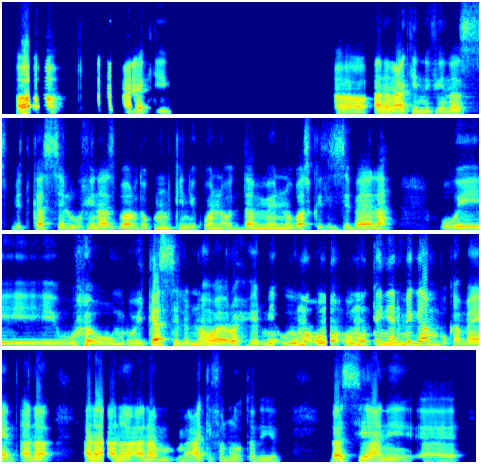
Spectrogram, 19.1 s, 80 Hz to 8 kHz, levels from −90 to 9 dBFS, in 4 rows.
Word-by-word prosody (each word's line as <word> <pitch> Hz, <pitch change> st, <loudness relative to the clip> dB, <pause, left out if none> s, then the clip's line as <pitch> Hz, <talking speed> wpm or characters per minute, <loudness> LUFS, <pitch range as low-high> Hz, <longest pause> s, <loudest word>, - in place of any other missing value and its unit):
آه، -, -, +11 dB, 0.2 s
أنا -, -, +2 dB, 0.7 s
معاكِ. -, -, -4 dB, 1.6 s
آه، -, -, -1 dB, 0.2 s
آه -, -, -6 dB
أنا 160 Hz, +2 st, +5 dB
معاكِ 155 Hz, +2 st, +3 dB
إن 135 Hz, -3 st, -6 dB
في 135 Hz, +2 st, -9 dB
ناس 145 Hz, +1 st, -5 dB
بتكسل، 140 Hz, +3 st, -4 dB
وفي 120 Hz, +2 st, -8 dB
ناس 135 Hz, 0 st, -1 dB
برضه 130 Hz, 0 st, -1 dB
ممكن 125 Hz, -1 st, -8 dB
يكون 130 Hz, +3 st, -6 dB
قدام 120 Hz, +4 st, -2 dB
منه 130 Hz, -1 st, -3 dB
باسكت 135 Hz, 0 st, 0 dB
الزبالة 120 Hz, +6 st, -1 dB, 0.5 s
و 115 Hz, +3 st, -5 dB, 0.7 s
و 110 Hz, 0 st, -6 dB, 0.5 s
ويكسل 155 Hz, +4 st, +5 dB
إن 130 Hz, -3 st, -4 dB
هو 160 Hz, +3 st, +4 dB
يرُوح 155 Hz, +2 st, +3 dB
يرميه 130 Hz, +5 st, -3 dB
وم 160 Hz, +8 st, +2 dB
وم 160 Hz, -5 st, +4 dB, 0.2 s
وممكن 215 Hz, +7 st, +1 dB
يرميه 190 Hz, +2 st, +2 dB
جنبه 215 Hz, -6 st, +2 dB
كمان، 145 Hz, +3 st, -1 dB
أنا -, -, +1 dB, 0.3 s
أنا 165 Hz, -, +4 dB
أنا 155 Hz, -1 st, +2 dB
أنا 145 Hz, 0 st, +2 dB
معاكِ 115 Hz, -4 st, -5 dB
في -, -, -20 dB
النقطة 105 Hz, 0 st, -11 dB
ديّة، 100 Hz, 0 st, -12 dB, 0.5 s
بس -, -, 0 dB
يعني 150 Hz, -1 st, -2 dB
آآ 275 Hz, -3 st, -8 dB
135 Hz, 140 wpm, -22 LUFS, 125-155 Hz, 1.6 s, آه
